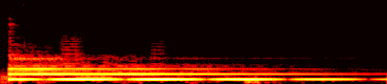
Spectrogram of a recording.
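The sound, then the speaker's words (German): A freshly finished clay jug, struck to test how it sounds, rings out like a bell, holding a steady low hum with bright overtones that swell and fade gently over several seconds, with no voices. “Prächtig! Wie eine Glocke so schön!”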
